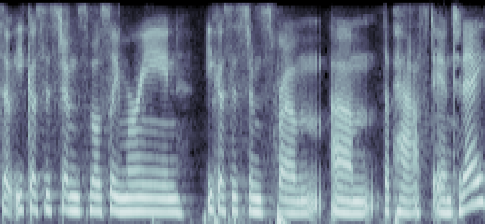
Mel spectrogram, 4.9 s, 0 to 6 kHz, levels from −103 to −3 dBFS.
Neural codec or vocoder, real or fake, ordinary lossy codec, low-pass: none; real; AAC, 32 kbps; 5.4 kHz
